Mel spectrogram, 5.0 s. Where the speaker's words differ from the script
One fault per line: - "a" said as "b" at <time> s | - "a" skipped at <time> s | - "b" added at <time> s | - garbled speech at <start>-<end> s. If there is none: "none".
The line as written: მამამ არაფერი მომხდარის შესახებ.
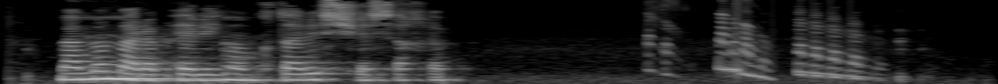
none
